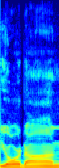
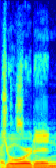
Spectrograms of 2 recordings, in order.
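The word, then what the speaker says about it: Yordan: right like he's he's I think Jordan is a n at the end all right y-o-r-d-a-n yeah I'm sorry it's like Jordan but Cody didn't spell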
